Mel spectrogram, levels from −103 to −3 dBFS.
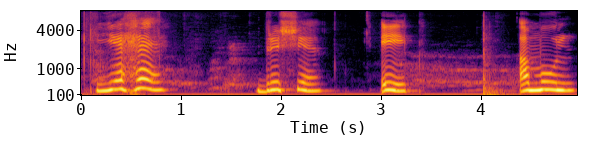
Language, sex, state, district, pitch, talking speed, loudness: Hindi, female, Jharkhand, Sahebganj, 225 Hz, 60 wpm, -14 LUFS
